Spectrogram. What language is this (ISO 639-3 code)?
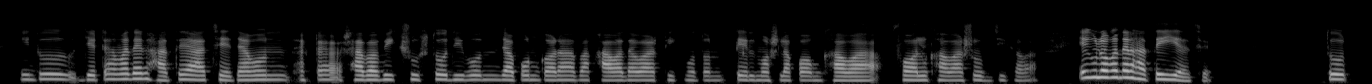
ben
